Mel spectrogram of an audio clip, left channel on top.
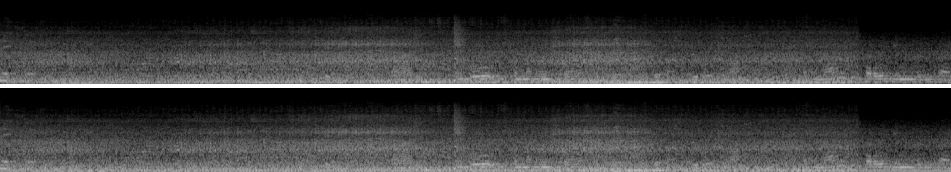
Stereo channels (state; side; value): noise; right; hum, 5 dB below the sound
